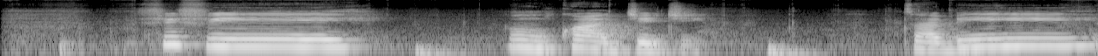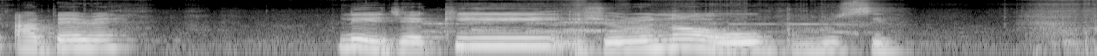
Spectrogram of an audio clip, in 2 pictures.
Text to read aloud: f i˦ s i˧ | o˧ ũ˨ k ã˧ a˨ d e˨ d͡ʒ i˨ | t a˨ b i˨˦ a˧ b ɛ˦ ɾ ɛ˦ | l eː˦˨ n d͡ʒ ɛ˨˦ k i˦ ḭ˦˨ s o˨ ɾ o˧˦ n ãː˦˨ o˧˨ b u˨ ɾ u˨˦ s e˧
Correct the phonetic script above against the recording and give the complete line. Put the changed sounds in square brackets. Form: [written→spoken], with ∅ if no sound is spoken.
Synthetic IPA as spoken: f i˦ [s→f] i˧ | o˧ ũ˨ k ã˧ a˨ [d→d͡ʒ] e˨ d͡ʒ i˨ | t a˨ b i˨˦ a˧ b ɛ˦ ɾ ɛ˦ | l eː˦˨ [n→∅] d͡ʒ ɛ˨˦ k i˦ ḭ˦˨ [s→ʃ] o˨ ɾ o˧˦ n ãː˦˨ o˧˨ b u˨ ɾ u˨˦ s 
